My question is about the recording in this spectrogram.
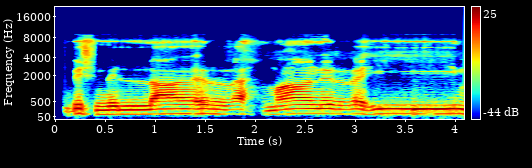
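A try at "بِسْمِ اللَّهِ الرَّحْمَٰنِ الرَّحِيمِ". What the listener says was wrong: اچھا آپ نے پڑھا بسم اللہ رہ جو ہے یہ اردو انداز ہے، رہ نے بسم اللہ الرحمن الرحیم.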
